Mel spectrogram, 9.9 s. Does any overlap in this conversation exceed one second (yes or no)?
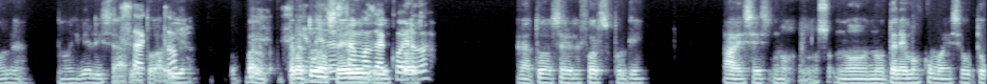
yes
